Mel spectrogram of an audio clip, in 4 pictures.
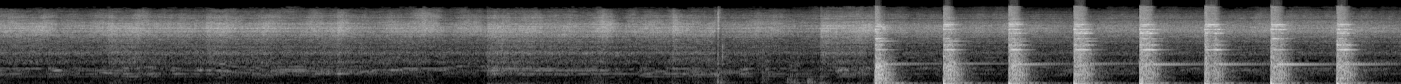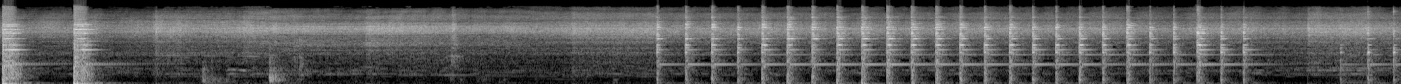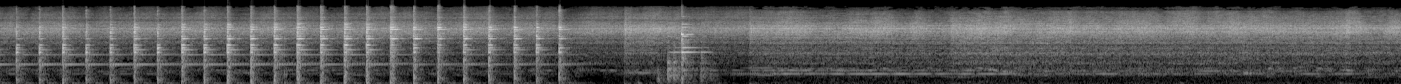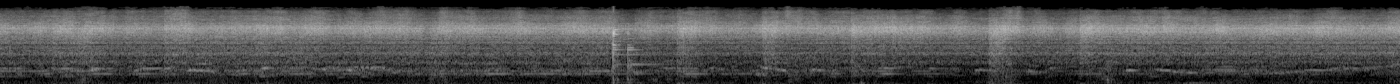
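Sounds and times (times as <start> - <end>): steady hiss: 0.0 - 56.0
hammer striking ringing metal: 8.8 - 15.4, 20.6 - 33.9, 34.7 - 35.2, 48.2 - 48.6.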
